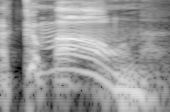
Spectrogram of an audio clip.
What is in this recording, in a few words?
"come on then", Soul Man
